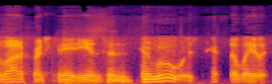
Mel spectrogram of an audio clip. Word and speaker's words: Heroux: They pronounced it Heroux when he was growing up, but he wasn't quite sure. He said some people pronounced it Herox, Herox. Herox is definitely not correct. That yeah. cannot be correct.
